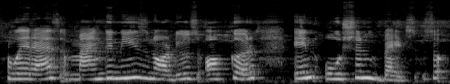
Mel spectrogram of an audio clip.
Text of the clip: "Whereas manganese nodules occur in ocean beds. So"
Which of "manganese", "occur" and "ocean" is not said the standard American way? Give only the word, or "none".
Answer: none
